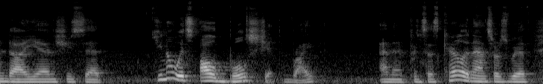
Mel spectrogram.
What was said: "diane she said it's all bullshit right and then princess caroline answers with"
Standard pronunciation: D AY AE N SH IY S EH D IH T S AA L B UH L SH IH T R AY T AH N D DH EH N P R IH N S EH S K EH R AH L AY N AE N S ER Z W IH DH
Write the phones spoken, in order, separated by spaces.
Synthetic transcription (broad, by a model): D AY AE N SH IY S EH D IH T S AA L B UH L SH IH T R AY T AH N DH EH N P R IH N S EH S K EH R L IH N AE N S ER Z W IH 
